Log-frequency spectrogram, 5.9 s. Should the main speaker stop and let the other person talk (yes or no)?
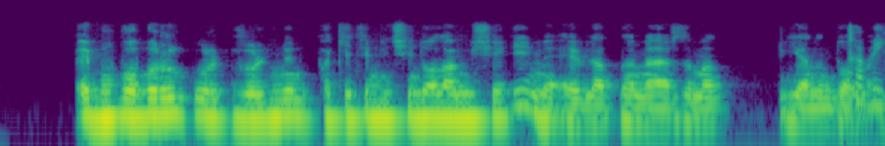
no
